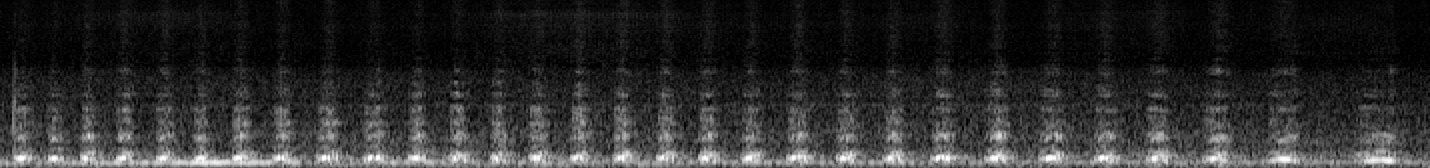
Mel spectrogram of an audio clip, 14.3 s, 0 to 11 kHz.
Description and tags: Recording of a jaguar roaring. Recorded with an Edirol R-09HR, built-in mics.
